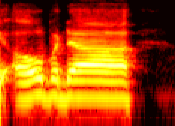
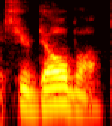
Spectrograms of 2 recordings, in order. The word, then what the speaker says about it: Obada: So kind of like Qdoba. I keep wanting to say Qdoba, but it's Obada. Okay. – Obada.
